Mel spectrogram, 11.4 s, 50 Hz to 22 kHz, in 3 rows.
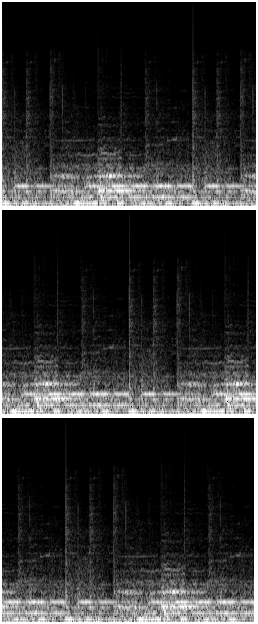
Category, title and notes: Instrument samples > Percussion
This 168bpm Drum Loop is good for composing Industrial/Electronic/Ambient songs or using as soundtrack to a sci-fi/suspense/horror indie game or short film.
Alien, Ambient, Dark, Drum, Industrial, Loop, Loopable, Packs, Samples, Soundtrack, Underground, Weird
